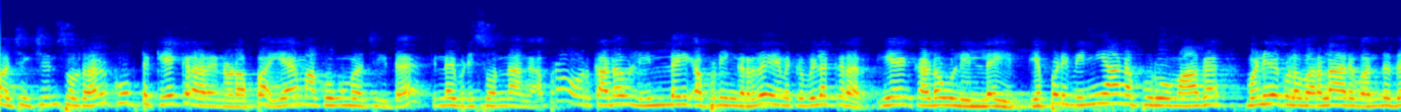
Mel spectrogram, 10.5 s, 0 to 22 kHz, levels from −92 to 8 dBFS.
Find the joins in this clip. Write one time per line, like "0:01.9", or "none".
0:03.2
